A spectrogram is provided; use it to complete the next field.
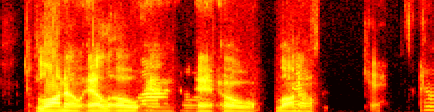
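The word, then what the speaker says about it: Lono: Lotto? Lano, L-O-N-O, Lano.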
